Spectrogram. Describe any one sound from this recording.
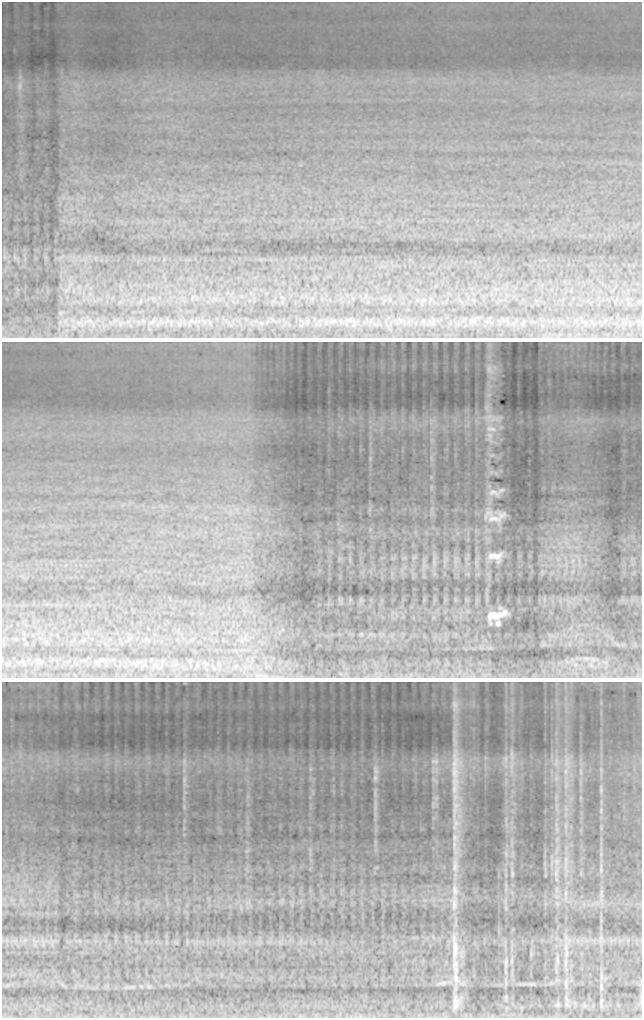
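Truck tyres crunch over a rough dirt road.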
